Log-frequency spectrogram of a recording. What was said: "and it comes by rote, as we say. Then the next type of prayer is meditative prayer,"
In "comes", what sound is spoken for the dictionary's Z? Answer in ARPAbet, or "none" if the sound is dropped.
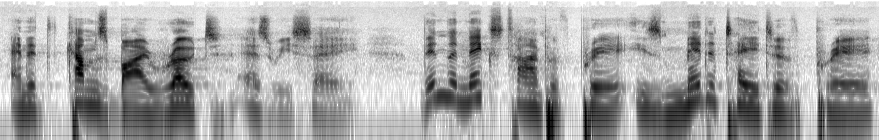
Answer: Z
